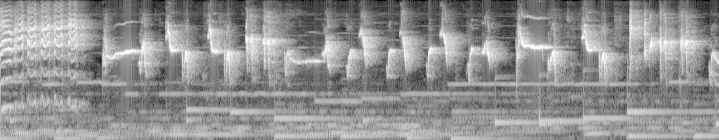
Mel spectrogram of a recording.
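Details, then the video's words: Long-tailed shrike on a lure track for silent caged songbirds, giving a fast series of sharp, varied chirps and downslurred whistles, roughly two to three per second, against a continuous background of droning music. "Suara Pentet Guacor"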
